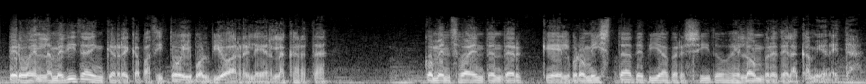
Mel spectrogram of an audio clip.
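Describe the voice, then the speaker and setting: A man narrating a radio suspense play in a solemn, deliberate, literary manner. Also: rumbling low.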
